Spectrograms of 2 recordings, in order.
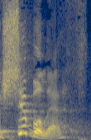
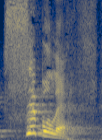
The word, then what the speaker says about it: Shibboleth: And the Ephraimites could not pronounce the letter H, I guess, because of their accent. And they tried to say Shibboleth, but instead they would say Sibboleth.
